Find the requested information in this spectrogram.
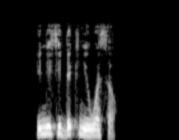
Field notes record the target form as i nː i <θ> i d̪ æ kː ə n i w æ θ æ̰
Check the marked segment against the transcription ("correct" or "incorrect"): correct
